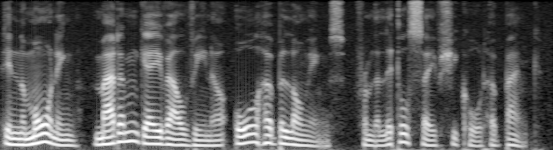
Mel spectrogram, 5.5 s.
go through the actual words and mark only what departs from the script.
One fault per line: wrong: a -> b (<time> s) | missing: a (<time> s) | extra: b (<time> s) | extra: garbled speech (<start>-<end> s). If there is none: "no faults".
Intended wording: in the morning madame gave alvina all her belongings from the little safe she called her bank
no faults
